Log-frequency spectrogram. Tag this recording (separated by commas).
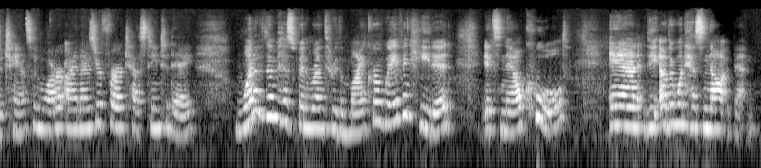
Speech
